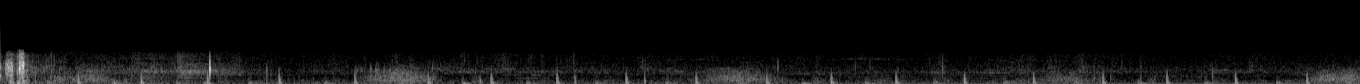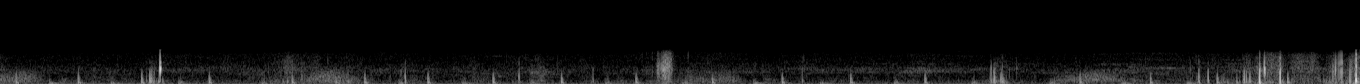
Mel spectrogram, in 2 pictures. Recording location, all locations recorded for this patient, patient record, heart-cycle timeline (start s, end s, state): aortic valve (AV)
aortic valve (AV)+pulmonary valve (PV)+tricuspid valve (TV)+mitral valve (MV)
#Age: Child
#Sex: Female
#Height: 123.0 cm
#Weight: 31.2 kg
#Pregnancy status: False
#Murmur: Absent
#Murmur locations: nan
#Most audible location: nan
#Systolic murmur timing: nan
#Systolic murmur shape: nan
#Systolic murmur grading: nan
#Systolic murmur pitch: nan
#Systolic murmur quality: nan
#Diastolic murmur timing: nan
#Diastolic murmur shape: nan
#Diastolic murmur grading: nan
#Diastolic murmur pitch: nan
#Diastolic murmur quality: nan
#Outcome: Normal
#Campaign: 2015 screening campaign
0.00	1.72	unannotated
1.72	1.90	S1
1.90	2.02	systole
2.02	2.14	S2
2.14	2.48	diastole
2.48	2.62	S1
2.62	2.76	systole
2.76	2.86	S2
2.86	3.24	diastole
3.24	3.38	S1
3.38	3.54	systole
3.54	3.64	S2
3.64	3.98	diastole
3.98	4.13	S1
4.13	4.22	systole
4.22	4.36	S2
4.36	4.61	diastole
4.61	4.78	S1
4.78	4.88	systole
4.88	4.98	S2
4.98	5.25	diastole
5.25	5.42	S1
5.42	5.53	systole
5.53	5.66	S2
5.66	5.94	diastole
5.94	6.08	S1
6.08	6.22	systole
6.22	6.34	S2
6.34	6.62	diastole
6.62	6.78	S1
6.78	6.92	systole
6.92	7.04	S2
7.04	7.34	diastole
7.34	7.50	S1
7.50	7.62	systole
7.62	7.76	S2
7.76	8.02	diastole
8.02	8.16	S1
8.16	8.28	systole
8.28	8.38	S2
8.38	8.64	diastole
8.64	8.79	S1
8.79	8.94	systole
8.94	9.04	S2
9.04	9.31	diastole
9.31	9.48	S1
9.48	9.60	systole
9.60	9.70	S2
9.70	10.02	diastole
10.02	10.16	S1
10.16	10.32	systole
10.32	10.42	S2
10.42	10.72	diastole
10.72	10.86	S1
10.86	10.98	systole
10.98	11.10	S2
11.10	11.37	diastole
11.37	11.54	S1
11.54	11.64	systole
11.64	11.76	S2
11.76	12.04	diastole
12.04	12.18	S1
12.18	12.34	systole
12.34	12.42	S2
12.42	12.75	diastole
12.75	12.87	S1
12.87	13.02	systole
13.02	13.14	S2
13.14	13.43	diastole
13.43	13.64	S1
13.64	13.74	systole
13.74	13.90	S2
13.90	27.20	unannotated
